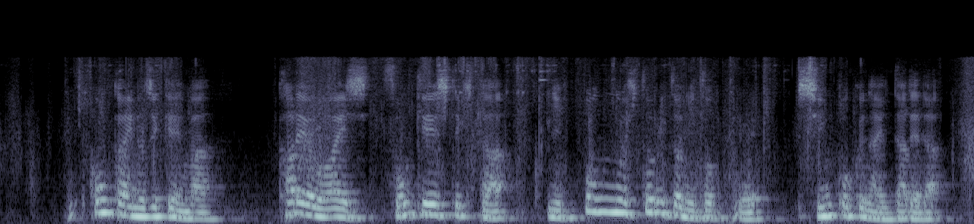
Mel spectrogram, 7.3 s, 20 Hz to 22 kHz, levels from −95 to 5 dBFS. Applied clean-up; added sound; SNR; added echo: neural separator model SepFormer DNS4.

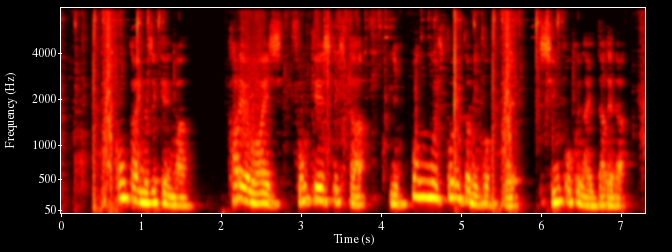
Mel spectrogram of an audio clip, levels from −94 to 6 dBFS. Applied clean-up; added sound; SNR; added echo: classical method WPE with log-MMSE.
